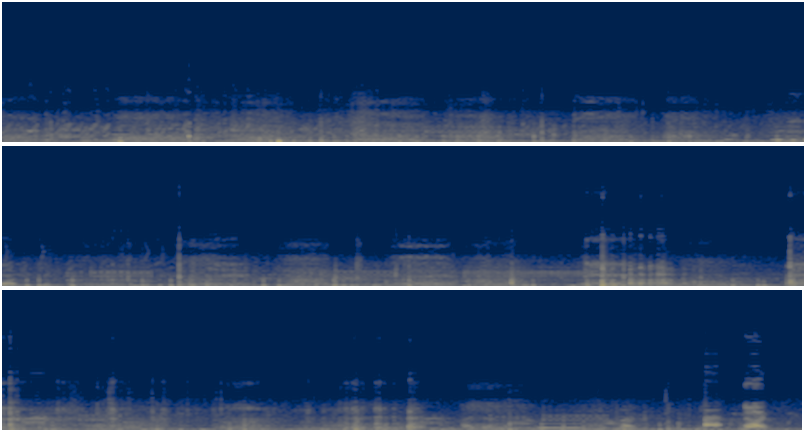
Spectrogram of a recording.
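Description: Indistinct voices of several people talking outdoors, none close to the microphone, over a low bass line that steps between a few notes. Clearer voices come in near the end.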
